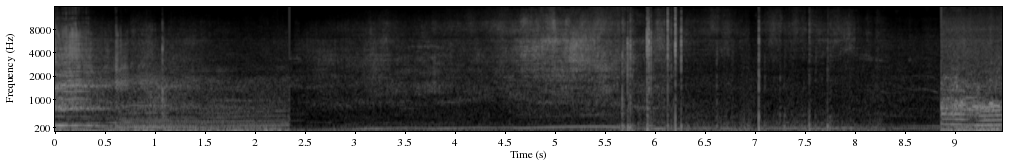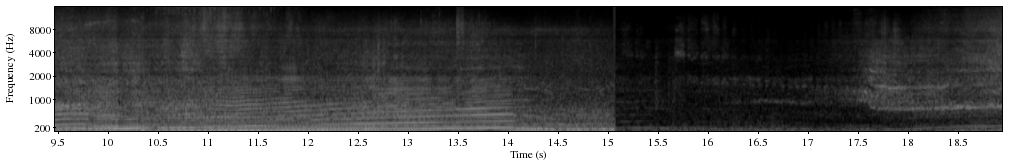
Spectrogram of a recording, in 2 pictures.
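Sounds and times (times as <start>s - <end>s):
car passing: 8.8s - 15.1s
car engine accelerating hard: 8.9s - 15.1s.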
